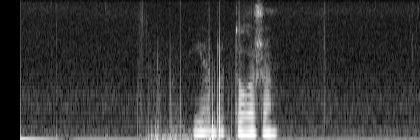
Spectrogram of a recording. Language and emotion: Russian, sad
